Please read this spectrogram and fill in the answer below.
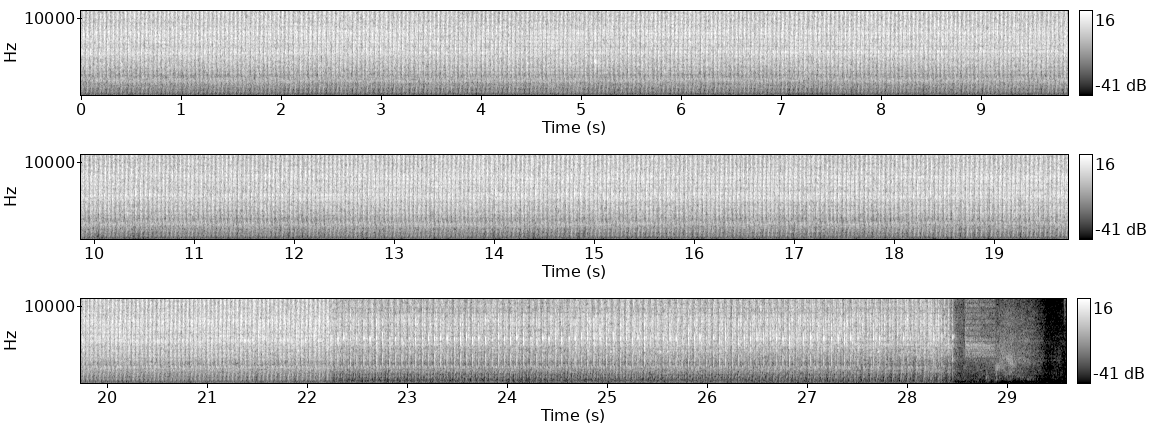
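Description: Halo Liney five-cylinder radial live steam model engine running fast, a steady rapid clatter of its exhaust beats and valve gear with a hiss over it. The sound cuts off suddenly near the end.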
